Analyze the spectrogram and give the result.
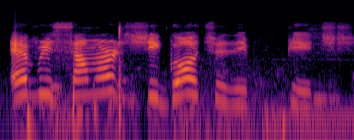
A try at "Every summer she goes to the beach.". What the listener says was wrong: She goes. Make sure to pronounce that S at the end of goes. So she goes to the beach.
